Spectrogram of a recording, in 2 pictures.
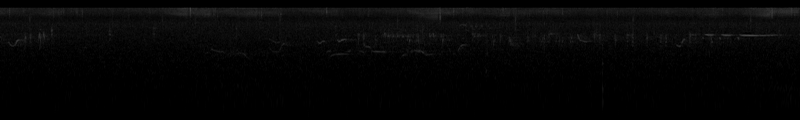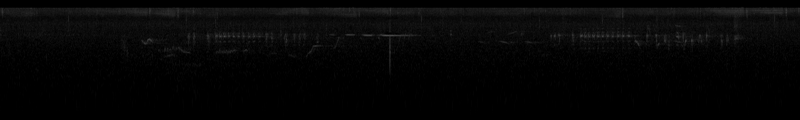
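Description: Faint distant birdsong: short phrases of high chirps and warbles coming every few seconds over a quiet rural background.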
